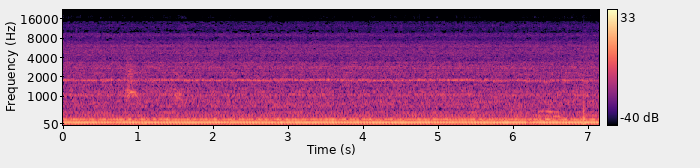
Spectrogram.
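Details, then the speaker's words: Jeep Liberty engine after valve cover seal work, just restarted after two years sitting, penetrating oil burning off exhaust bolt: steady, even low idle with smooth rumble and no knocks or misses; normal idle. "Oh, okay, okay. Sound pretty good. Good throttle response."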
